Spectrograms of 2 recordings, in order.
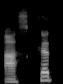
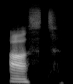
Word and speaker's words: asked: Nah, jadi kalau ada yang kayak gini, kita bacanya itu pakai huruf T aja ya. Kita bilangnya bukan asked, tapi kita bilangnya asked, asked. Jadi ada sedikit huruf T di akhirnya.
